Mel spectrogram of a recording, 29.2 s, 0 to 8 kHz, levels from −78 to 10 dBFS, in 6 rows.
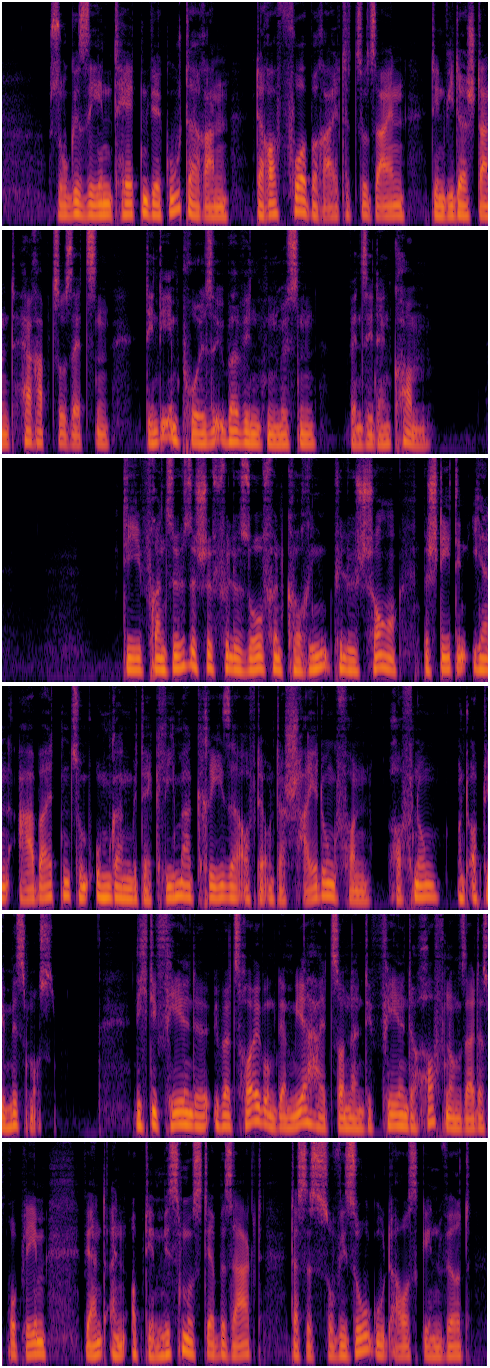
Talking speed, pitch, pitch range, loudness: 140 wpm, 100 Hz, 90-110 Hz, -21 LUFS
